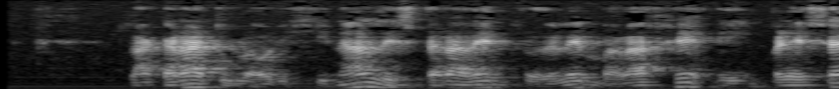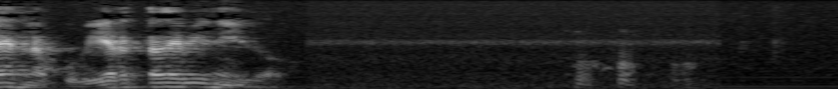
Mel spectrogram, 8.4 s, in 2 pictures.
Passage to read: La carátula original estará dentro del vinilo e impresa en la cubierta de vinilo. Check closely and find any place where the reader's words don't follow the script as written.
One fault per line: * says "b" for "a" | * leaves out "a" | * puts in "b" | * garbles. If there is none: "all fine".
* says "embalaje" for "vinilo"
